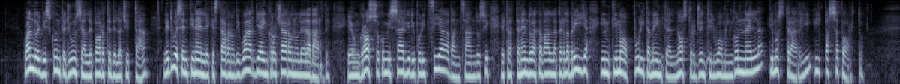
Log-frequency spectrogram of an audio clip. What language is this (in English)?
Italian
